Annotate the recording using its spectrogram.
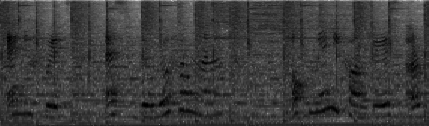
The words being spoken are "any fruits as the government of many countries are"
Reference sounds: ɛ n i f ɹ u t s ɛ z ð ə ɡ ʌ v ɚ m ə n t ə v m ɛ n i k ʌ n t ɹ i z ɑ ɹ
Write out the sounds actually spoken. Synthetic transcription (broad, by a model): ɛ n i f w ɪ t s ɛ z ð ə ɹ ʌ f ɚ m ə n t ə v m ɛ n i k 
